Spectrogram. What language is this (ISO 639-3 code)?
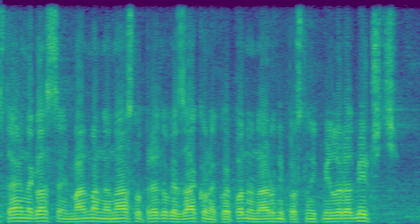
srp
